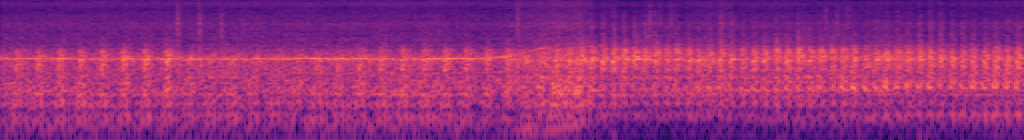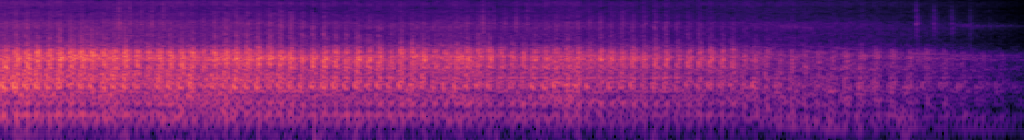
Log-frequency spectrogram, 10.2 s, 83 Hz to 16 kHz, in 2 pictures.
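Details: 1997 Camaro with 3800 engine, a bad motor; hard, regular knocking about three times a second under the engine note, climbing with revs then fading at shutdown; engine knock, source unknown.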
